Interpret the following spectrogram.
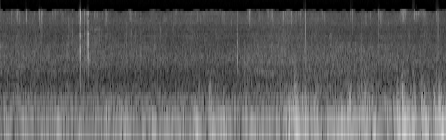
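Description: Low, uneven rumble of wind and handling noise on a phone microphone carried by someone walking, growing louder about three seconds in, with a few light clicks.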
